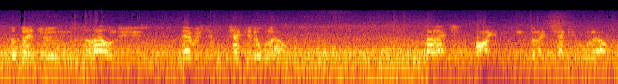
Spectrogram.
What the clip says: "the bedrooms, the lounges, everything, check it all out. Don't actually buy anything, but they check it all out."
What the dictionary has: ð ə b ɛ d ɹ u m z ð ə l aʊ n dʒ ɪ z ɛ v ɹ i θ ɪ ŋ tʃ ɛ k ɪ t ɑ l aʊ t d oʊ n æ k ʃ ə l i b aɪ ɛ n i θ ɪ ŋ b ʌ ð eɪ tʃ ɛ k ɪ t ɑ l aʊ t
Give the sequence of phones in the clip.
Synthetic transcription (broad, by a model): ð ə b ɛ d ɹ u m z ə l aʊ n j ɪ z ɛ v ɹ i θ ɪ ŋ tʃ ɛ k ɪ t ɑ l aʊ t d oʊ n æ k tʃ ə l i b aɪ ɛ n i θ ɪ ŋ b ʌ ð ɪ tʃ ɛ k ɪ t ɑ l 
